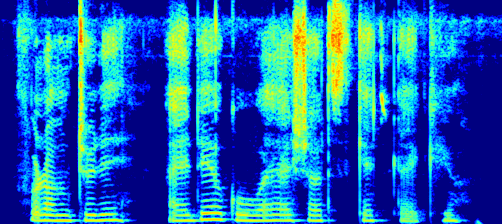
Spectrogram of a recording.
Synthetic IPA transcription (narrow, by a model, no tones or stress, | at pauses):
fɹɔ̃mtude | ajdɛɡowajaʃɔtskɛtla̰ɪkʰju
